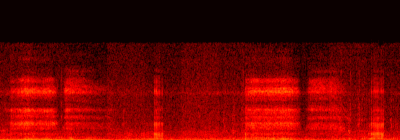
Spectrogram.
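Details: A napping man, recovering from a cold, snoring: soft wheezy, whistling snores with each breath over a steady background hum.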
